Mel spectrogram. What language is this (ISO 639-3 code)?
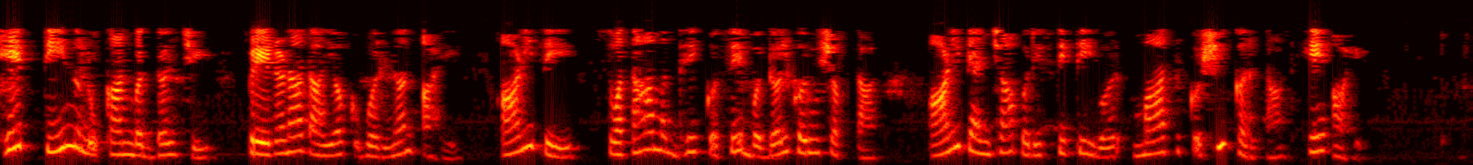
mar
